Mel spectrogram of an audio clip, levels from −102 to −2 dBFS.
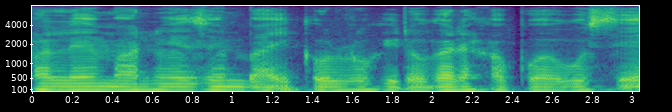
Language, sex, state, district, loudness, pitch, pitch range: Assamese, male, Assam, Sonitpur, -19 LUFS, 105 Hz, 100-105 Hz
